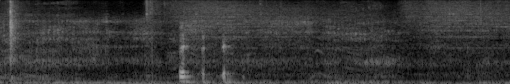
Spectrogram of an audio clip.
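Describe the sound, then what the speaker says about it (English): A short, low animal roar played as a sound effect during a tabletop game session, brief and moderately loud over a steady background hum and soft room noise. "you hear a roar around the side of the building"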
